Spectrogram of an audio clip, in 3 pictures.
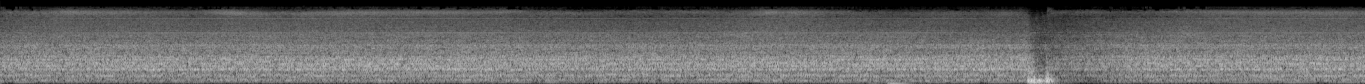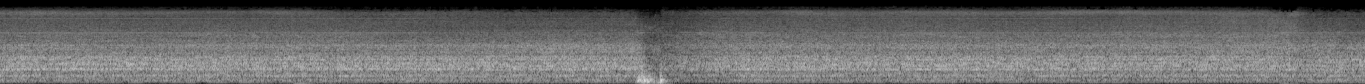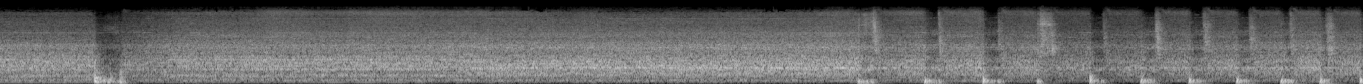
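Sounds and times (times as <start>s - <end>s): vacuum cleaner running: 0.0s - 40.9s
knocks in vacuum: 10.3s - 10.7s, 20.0s - 20.4s, 28.2s - 28.7s, 35.9s - 40.9s.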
